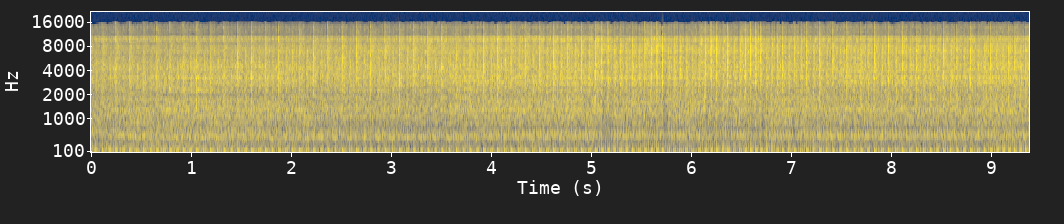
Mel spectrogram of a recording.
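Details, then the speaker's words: Baja Motorsports Baja Warrior mini bike, single-cylinder with small Japanese-made carburetor, just started: a fast, slightly uneven idle on choke, far higher than normal; the owner fears taking the choke off will make it rev higher. "that runs good it's idled way too high cuz when you try to take the choke off I'm scared it's going to go too high and do something stupid"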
